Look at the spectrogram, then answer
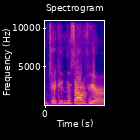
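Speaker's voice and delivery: very loud, gruff creature voice. Speaking as a character telling the others in draconic, gruff voice. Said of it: "you hear him kind of gruffly telling the others".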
